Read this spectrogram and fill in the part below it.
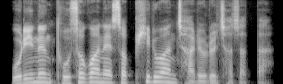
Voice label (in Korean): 문장 남자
